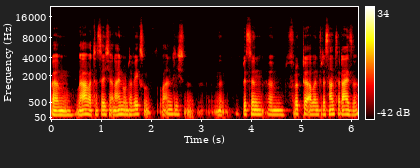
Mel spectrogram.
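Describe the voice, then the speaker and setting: An unremarkable speaking voice from a man, medium in pitch, moderately paced, with fairly even intonation. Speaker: podcast host, landscape architect. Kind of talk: casual chat.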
